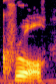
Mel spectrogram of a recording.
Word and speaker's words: K. Rool: I mean, technically, if you want to pronounce his name how they were probably going, you should just call him Cruel.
